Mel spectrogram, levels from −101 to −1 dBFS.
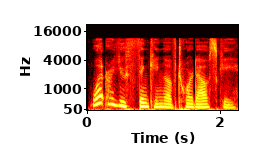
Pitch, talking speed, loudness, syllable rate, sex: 175 Hz, 160 wpm, -17 LUFS, 4.6 syllables/s, female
